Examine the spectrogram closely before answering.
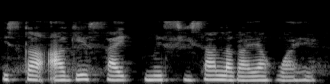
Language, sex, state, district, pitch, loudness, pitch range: Hindi, female, Arunachal Pradesh, Papum Pare, 205 Hz, -18 LUFS, 195-215 Hz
